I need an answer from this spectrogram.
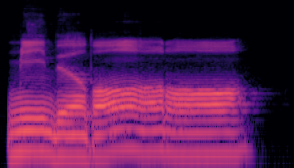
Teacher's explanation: ro-nya dibaca dengan lembut, getarannya lebih sedikit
